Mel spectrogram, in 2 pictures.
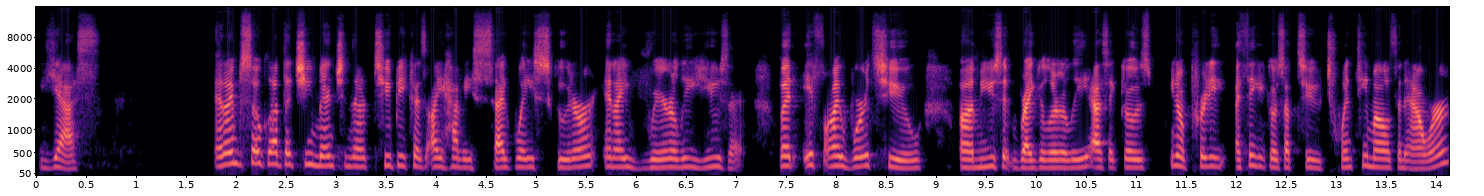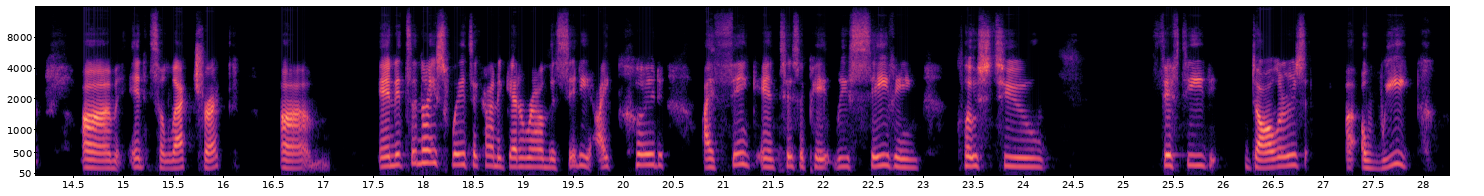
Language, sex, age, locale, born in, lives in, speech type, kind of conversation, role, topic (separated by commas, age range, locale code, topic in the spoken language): English, female, 40-44, en-US, United States, United States, conversation, advice, user, How can I quickly lower my monthly bills without making major lifestyle sacrifices?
